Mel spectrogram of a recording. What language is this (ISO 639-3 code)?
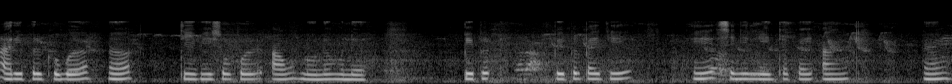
brx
